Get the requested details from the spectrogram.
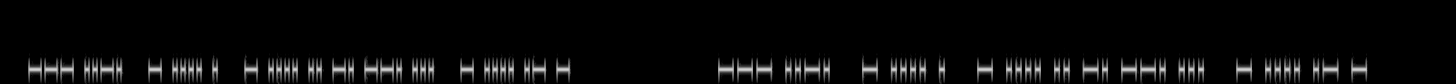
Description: Morse code, heard as a keyed tone, about 27 wpm, 700 Hz. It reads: OF THE THINGS THAT OF THE THINGS THAT
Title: Speed-Racing - Sets of 4 Words 25wpm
